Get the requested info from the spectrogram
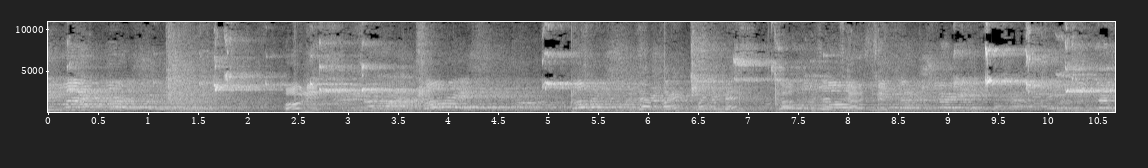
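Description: Basketball bouncing on a hardwood gym floor, with players' voices ringing in the large hall.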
